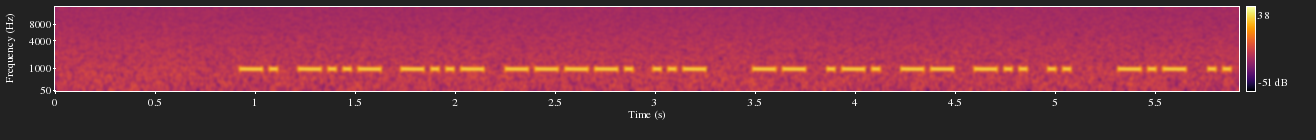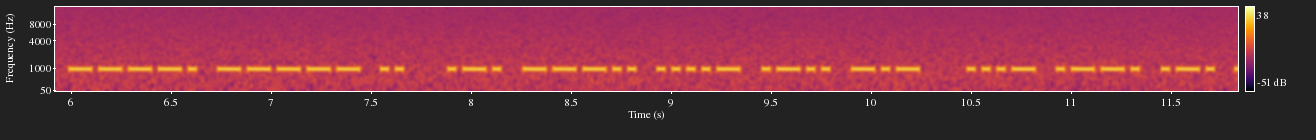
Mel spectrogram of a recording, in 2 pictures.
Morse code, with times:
0.9-3.3 NXX9U
3.5-5.1 MRMDI
5.3-7.7 KI90I
7.9-10.2 R84LK
10.5-11.8 …

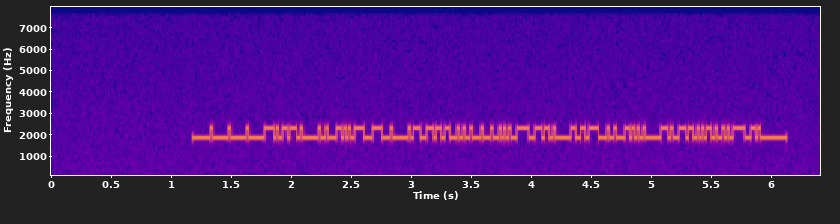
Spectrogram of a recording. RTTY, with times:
2.2-3.1 499Z
3.3-4.0 C165
4.2-5.2 IO4H
5.4-6.0 SJTG

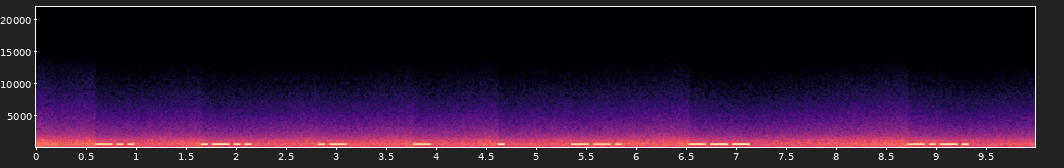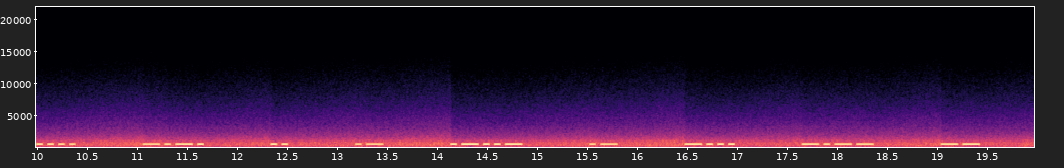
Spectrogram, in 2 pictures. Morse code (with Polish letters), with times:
0.6-7.1 DLATEGO
8.7-19.4 CHCIAŁABYM

